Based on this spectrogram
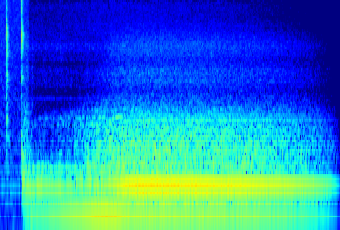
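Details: HVAC AC unit after replacing the motor run capacitor: it kicks on cleanly with a steady low hum and even fan rush, runs smoothly, then winds down; a normal, healthy start and run.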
